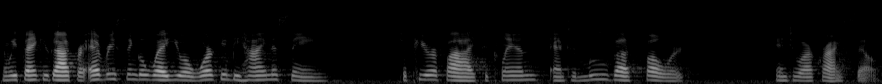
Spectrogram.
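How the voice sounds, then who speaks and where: A woman minister leading a congregation in prayer and guided meditation, speaking slowly and soothingly. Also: medium pitch, fairly even intonation. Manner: slow, soothing, gentle. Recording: music playing behind the voice.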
